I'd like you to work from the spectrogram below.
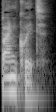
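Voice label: "banquet", British English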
